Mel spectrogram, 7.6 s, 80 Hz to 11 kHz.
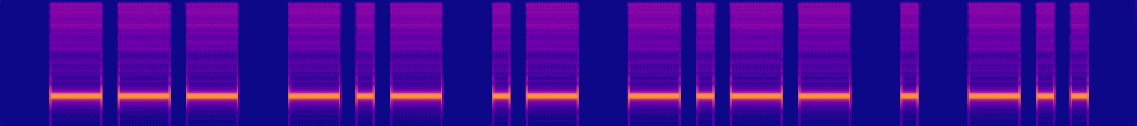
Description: Morse code, heard as a keyed tone, about 10 wpm, 800 Hz. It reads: OKAYED
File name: ANGLAIS texte clair 3 vitesse 10 mots minute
